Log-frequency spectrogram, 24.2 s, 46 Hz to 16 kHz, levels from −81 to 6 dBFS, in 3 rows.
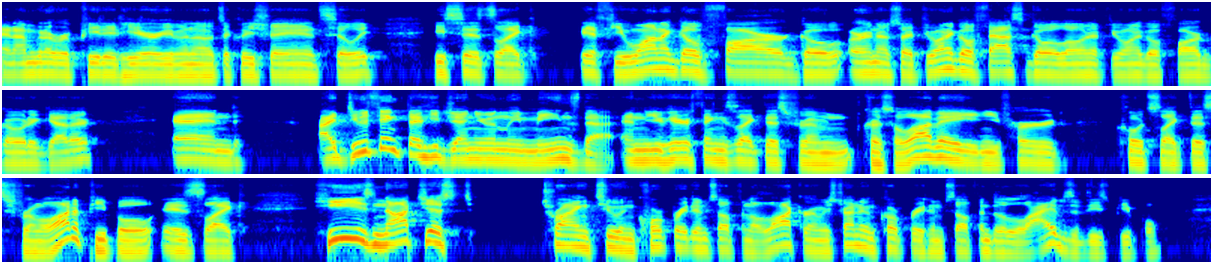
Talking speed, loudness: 240 wpm, -23 LUFS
